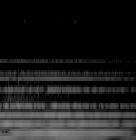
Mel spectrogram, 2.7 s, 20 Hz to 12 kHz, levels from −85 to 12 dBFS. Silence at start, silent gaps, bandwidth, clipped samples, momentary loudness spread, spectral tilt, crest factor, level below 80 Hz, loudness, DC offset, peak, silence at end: 0 s; none; 7.2 kHz; under 0.1%; 9 LU; -10.5 dB/octave; 12 dB; -82 dBFS; -39 LUFS; under 0.1%; -26 dBFS; 0 s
